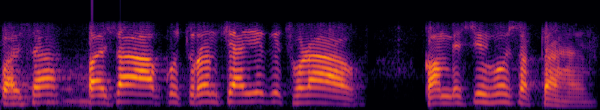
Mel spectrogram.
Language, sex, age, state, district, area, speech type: Hindi, female, 60+, Uttar Pradesh, Chandauli, rural, conversation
